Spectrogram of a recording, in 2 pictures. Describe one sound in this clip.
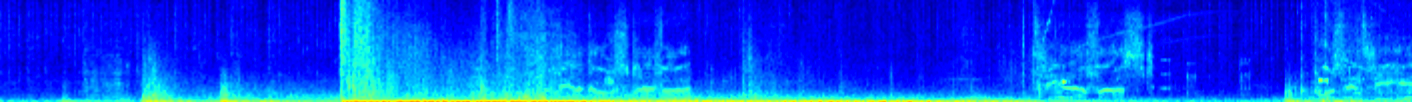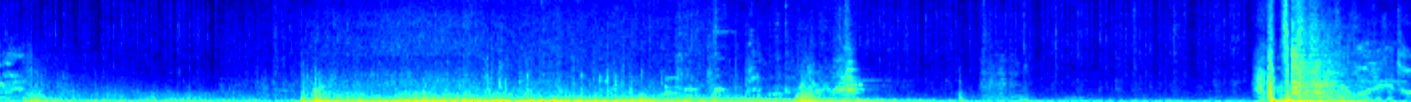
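A heavy cannon fires with loud booming blasts.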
